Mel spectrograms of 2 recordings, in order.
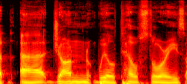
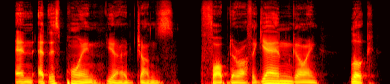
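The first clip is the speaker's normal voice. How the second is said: usual speaking voice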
